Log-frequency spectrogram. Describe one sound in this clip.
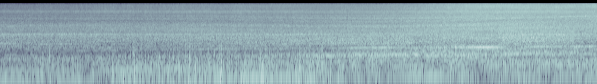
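Train wheels clack over the rail joints.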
